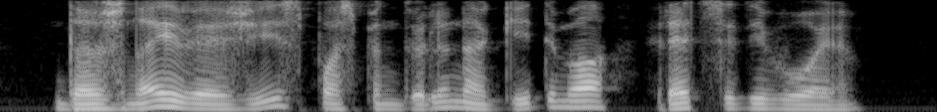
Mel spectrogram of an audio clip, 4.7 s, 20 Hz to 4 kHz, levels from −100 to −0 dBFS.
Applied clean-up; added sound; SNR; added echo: none; none; none; none.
